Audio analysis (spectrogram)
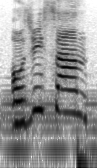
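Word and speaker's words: おじさん: of defined vowel length, which distinguish a short vowel word like "uncle": Oji-san. from a long vowel word like "grandfather": Ojii-san.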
